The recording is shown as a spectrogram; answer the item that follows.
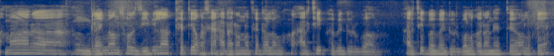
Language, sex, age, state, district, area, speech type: Assamese, male, 45-60, Assam, Barpeta, rural, spontaneous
